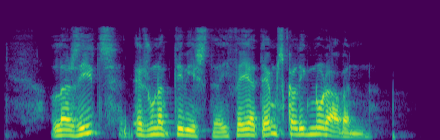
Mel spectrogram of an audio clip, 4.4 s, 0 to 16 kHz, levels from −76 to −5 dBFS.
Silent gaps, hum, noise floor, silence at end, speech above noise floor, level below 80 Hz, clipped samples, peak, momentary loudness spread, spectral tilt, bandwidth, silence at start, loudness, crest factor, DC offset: none; none; -43 dBFS; 0.7 s; 30 dB; -48 dBFS; under 0.1%; 0 dBFS; 9 LU; -7.5 dB/octave; 7.8 kHz; 0.4 s; -13 LUFS; 14 dB; under 0.1%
